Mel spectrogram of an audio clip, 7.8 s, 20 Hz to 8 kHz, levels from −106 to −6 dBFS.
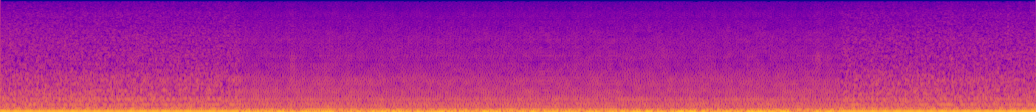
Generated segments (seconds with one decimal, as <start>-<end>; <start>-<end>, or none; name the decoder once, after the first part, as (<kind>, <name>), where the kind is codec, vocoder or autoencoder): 1.8-6.3 (vocoder, WaveNeXt)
